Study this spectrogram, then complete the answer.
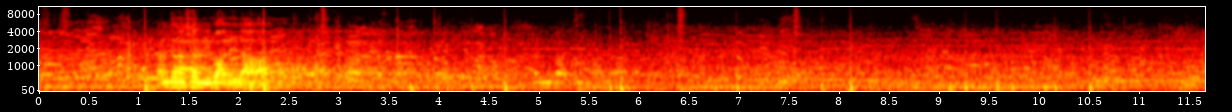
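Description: A crowd claps along in scattered claps.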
